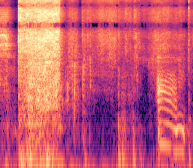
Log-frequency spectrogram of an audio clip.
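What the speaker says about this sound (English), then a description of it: "I'm just gonna rip these" Paper ripped by hand for a small junk journal: one loud, close tearing burst near the start, then softer rustling and handling, with a brief voice near the end.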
